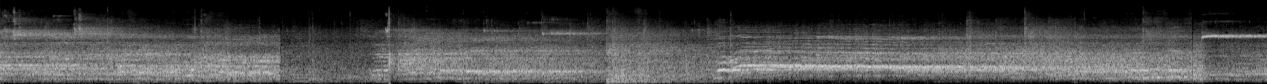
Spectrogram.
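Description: A ball thuds off a foot in a large echoing hall.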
